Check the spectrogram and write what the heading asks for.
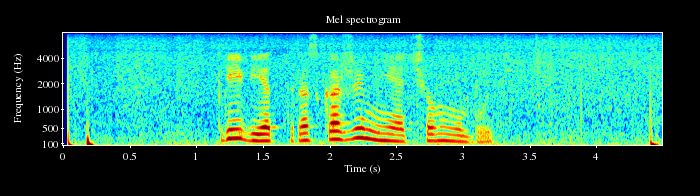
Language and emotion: Russian, neutral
